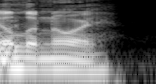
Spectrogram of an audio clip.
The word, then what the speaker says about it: Illinois: The S is silent. Illinois. – Illinois.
